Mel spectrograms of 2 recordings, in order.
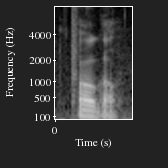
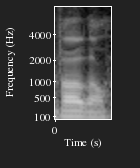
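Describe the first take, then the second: First: The name begins with an F sound. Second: The name begins with a V sound. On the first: It follows the German pronunciation. "we're told that it's pronounced Fogel" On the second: It follows the English spelling. "I'm gonna go back to saying"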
